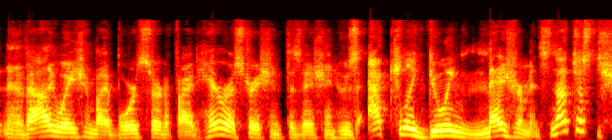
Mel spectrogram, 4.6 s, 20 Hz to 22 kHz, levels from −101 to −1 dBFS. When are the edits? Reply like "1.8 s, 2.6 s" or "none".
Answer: none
